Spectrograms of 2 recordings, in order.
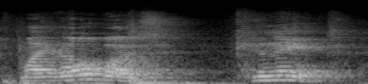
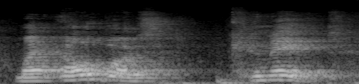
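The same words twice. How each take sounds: The two takes are said the same way.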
